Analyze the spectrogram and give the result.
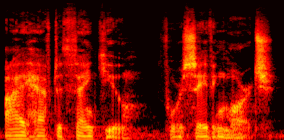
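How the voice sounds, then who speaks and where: A man voicing a calm, older-sounding game character who speaks in a measured, reassuring way. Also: low-pitched, vocal fry, slight background noise, full character voice. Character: calm, older-sounding male doctor-like passenger.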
